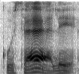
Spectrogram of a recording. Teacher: قوله تعالى قاموا كسالي هكذا، أنت أتيت إلى السين فقللتها، اللام تقلل، نعم كسالي لي هذه مقللة، لكن سي ليست مقللة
